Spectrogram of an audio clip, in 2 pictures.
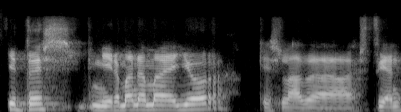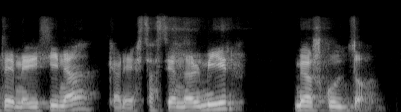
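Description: A man's voice: on the high side, a bit bright. A young man from Spain telling a personal story to a conference audience, chatty and full of fillers. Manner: fast, chatty, many fillers. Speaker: conference speaker.

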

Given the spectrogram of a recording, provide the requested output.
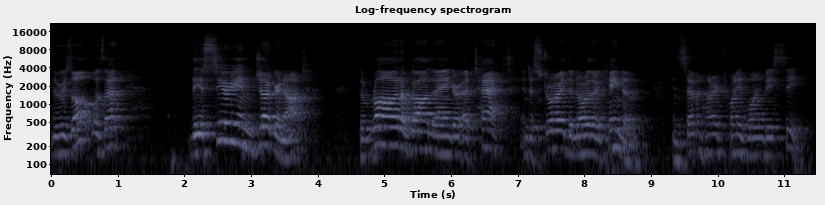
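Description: A man preaching a Lenten sermon in a very bright, ringing voice, pitched a little above average. He sounds set back from the mic, with heavy echo filling the sanctuary. He tells his stories with asides and quick restarts. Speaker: pastor. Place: church sanctuary. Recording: echoey church sanctuary, mic at a distance.

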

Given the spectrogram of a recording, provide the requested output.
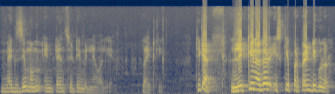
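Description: Man, gravelly voice, slightly high pitch, physics teacher, repeats key terms. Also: measured pace. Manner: explains step by step, repeats key terms, asks and answers his own questions. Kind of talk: classroom lecture.

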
